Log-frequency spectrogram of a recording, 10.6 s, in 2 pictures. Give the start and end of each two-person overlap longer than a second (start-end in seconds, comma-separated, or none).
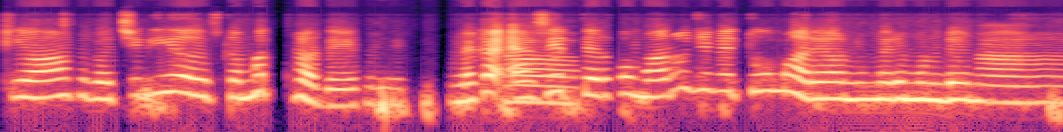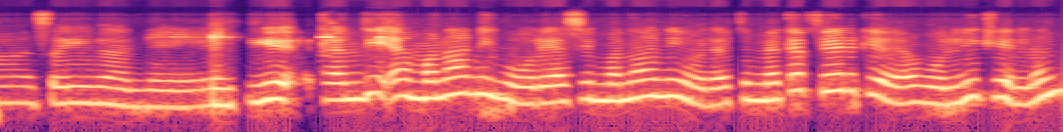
none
